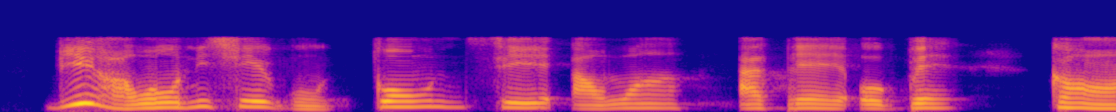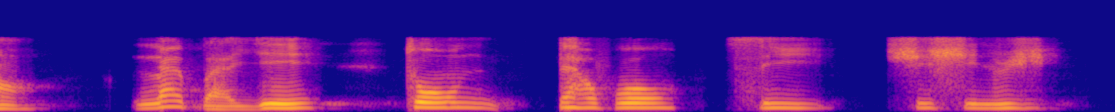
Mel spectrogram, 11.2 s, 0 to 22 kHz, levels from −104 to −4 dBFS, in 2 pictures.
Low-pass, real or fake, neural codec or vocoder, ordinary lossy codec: 5.4 kHz; fake; codec, 16 kHz, 0.8 kbps, ZipCodec; none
